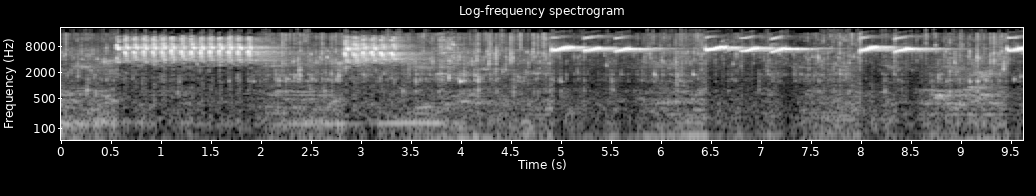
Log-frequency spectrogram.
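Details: Blue-crowned hanging parrot with a loud, sharp, very clear voice: two bursts of rapid, very high, shrill buzzy trills, then thin high whistled notes that slide downward, repeated in quick clusters over a faint low background hum.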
